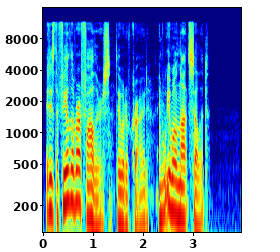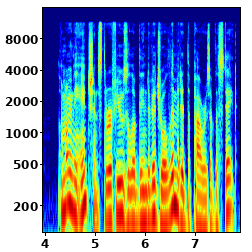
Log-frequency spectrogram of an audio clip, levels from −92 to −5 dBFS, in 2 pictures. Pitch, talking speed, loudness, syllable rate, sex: 150 Hz, 235 wpm, -18 LUFS, 6.5 syllables/s, male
